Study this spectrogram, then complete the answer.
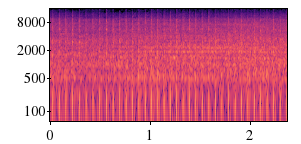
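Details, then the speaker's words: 2007 Honda Metropolitan 50cc scooter after carburetor cleaning and brake switch adjustment, needing jump start: quick even single-cylinder thumps, no stumbling; no longer bogging at wide open throttle as before the fix; runs pretty good. "all right other than uh needing to jump start it she ran pretty good didn't uh when I went to wide open throttle it wasn't bogging like it was before I fixed the brake"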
